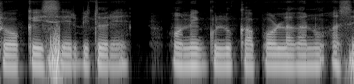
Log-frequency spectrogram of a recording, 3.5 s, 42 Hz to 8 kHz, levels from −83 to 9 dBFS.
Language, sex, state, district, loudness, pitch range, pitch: Bengali, male, Assam, Hailakandi, -18 LUFS, 130-135 Hz, 135 Hz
